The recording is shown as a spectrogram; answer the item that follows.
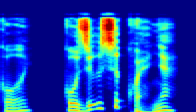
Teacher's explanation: Cô kể rằng mình ngạc nhiên không phải vì cấu trúc câu mà vì chữ nha kéo dài ở cuối.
